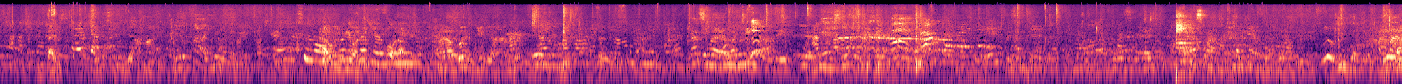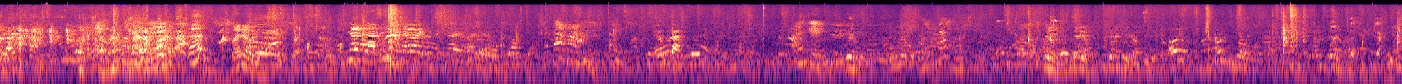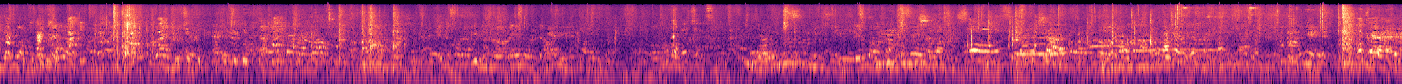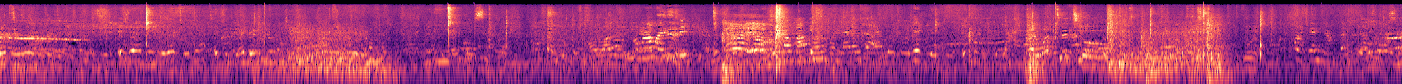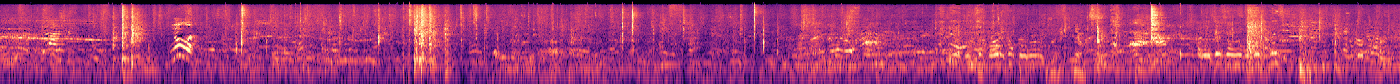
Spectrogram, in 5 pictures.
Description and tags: village morning mellow close activity voices kids chickens steps Uganda, Africa
chickens, morning, steps, voices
